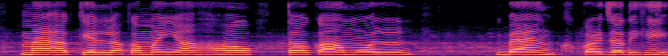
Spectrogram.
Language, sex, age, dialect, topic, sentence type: Chhattisgarhi, female, 18-24, Central, banking, question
